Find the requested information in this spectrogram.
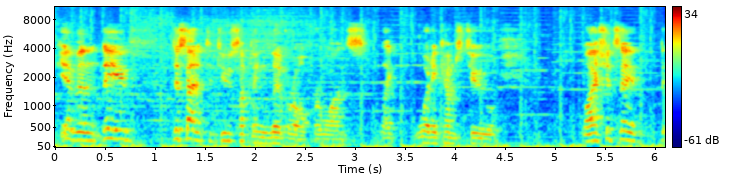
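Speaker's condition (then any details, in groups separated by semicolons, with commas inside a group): No condition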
